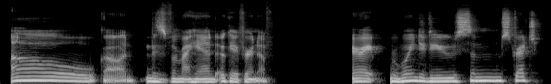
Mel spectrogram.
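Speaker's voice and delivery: usual speaking voice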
